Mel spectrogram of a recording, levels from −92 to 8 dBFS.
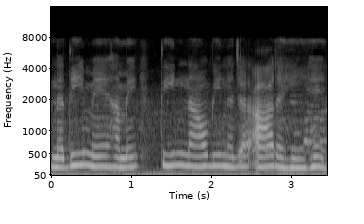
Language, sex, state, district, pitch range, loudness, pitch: Hindi, female, Bihar, Saran, 210-235 Hz, -30 LUFS, 225 Hz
